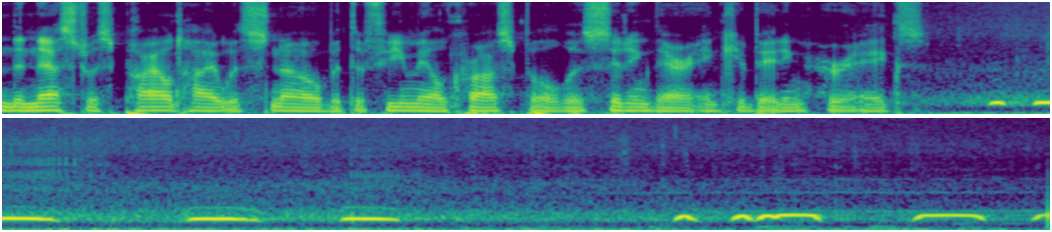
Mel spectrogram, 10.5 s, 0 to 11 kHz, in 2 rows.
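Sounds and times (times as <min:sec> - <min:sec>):
speech: 0:00.0 - 0:04.8
pair of great horned owls hooting in a duet: 0:04.6 - 0:10.4.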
